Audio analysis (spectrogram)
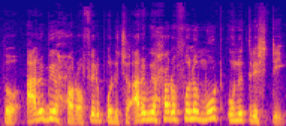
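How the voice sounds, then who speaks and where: A male Quran teacher leading a live lesson, his voice rising and falling widely as he drills Arabic letters. He calls out each sound loudly and repeats it several times, then drops to a quieter tone to explain. He speaks straight to his viewers and asks them to repeat after him. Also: high voice, sing-song, quick pace, breathy edge.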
